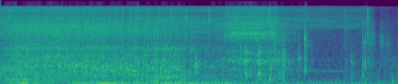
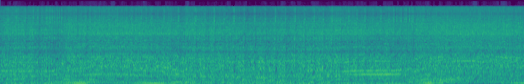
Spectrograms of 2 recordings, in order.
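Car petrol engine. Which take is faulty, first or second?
first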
